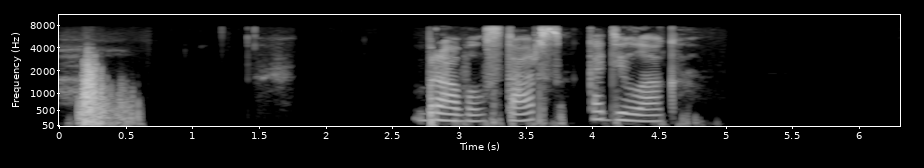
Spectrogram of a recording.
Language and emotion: Russian, neutral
